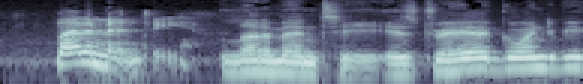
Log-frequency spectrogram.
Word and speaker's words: Letamendi: I'm sorry, I'll have to ask you to pronounce her last name. Letamendi.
